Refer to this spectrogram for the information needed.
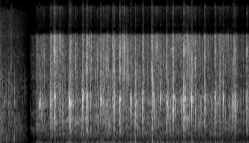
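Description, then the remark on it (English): Rapid, dense clip-clop of two horses galloping fast begins abruptly after a brief quiet moment and continues steadily, fairly loud, with no voices. “We see two horses following fast, coming up from the south Seward and Harker.”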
